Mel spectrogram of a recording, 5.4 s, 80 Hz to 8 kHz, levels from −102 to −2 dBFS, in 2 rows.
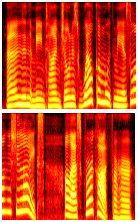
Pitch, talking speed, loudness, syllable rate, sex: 215 Hz, 245 wpm, -18 LUFS, 5.3 syllables/s, female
